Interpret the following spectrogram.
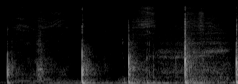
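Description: Chalk writing on a chalkboard: four sharp taps as the chalk strikes the board, with scratchy strokes between them as a line and a circle are drawn.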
